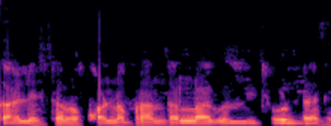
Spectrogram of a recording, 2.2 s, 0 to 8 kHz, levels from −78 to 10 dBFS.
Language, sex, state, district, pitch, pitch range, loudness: Telugu, male, Andhra Pradesh, Krishna, 120 Hz, 110-125 Hz, -15 LUFS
